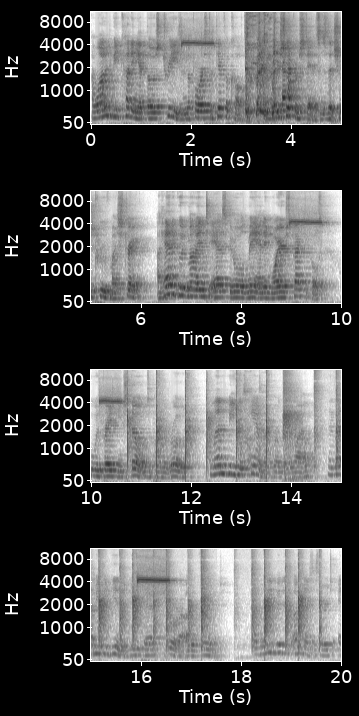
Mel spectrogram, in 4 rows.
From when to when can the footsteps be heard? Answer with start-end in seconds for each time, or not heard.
not heard.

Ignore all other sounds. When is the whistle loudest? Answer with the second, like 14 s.
16 s.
